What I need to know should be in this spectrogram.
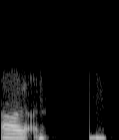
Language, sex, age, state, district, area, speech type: Kannada, female, 18-30, Karnataka, Shimoga, rural, conversation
